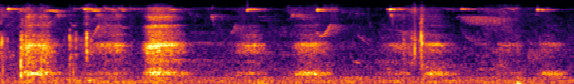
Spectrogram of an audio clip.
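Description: Birds chirping, faint short calls repeating every half second or so.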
